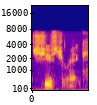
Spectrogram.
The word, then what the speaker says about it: Schusterick: And I'm like, have a big sigh, and I'm like, I go by Will, and you pronounce it Schusterick.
